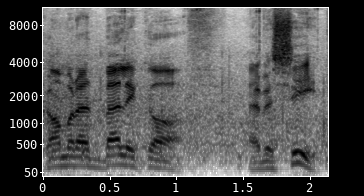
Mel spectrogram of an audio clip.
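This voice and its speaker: A man playing an authoritative older Soviet party secretary in a video game, speaking in a stern, formal, deliberate way. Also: mid-range voice, animated, noisy background, natural voice. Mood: grave, commanding. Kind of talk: cinematic video game acting.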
